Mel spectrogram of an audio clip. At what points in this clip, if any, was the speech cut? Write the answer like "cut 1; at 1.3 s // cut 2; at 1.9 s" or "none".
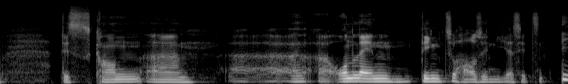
none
